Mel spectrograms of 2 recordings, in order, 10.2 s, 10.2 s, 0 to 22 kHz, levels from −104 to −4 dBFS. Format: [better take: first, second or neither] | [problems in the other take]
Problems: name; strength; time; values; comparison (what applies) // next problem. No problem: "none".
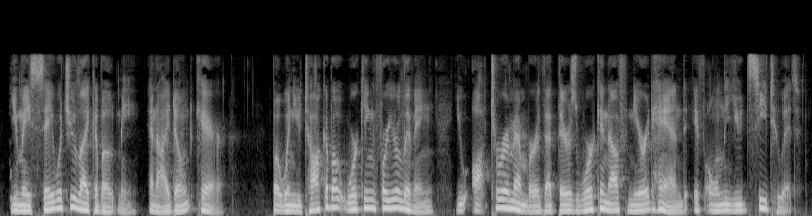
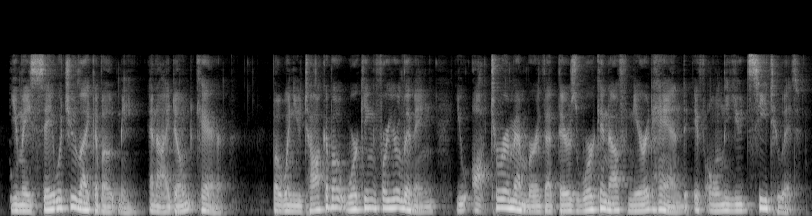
first | room echo; dies away in 0.4 s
